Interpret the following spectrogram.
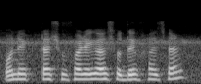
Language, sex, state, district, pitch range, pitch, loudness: Bengali, female, Assam, Hailakandi, 235-245 Hz, 240 Hz, -15 LUFS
